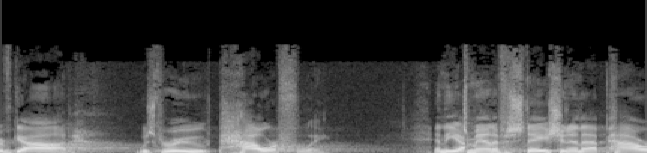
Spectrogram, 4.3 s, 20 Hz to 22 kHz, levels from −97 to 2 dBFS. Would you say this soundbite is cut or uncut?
cut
